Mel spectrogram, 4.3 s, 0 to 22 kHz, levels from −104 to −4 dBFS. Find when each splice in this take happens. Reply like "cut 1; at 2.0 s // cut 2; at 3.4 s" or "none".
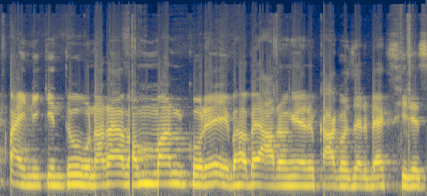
cut 1; at 1.3 s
